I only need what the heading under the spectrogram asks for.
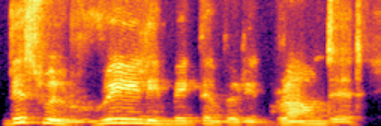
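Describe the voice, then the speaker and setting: An older woman from Nepal with a Nepali accent, giving informal, earnest advice as a guest speaker, with frequent hesitant pauses. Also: on the low side, darkish tone. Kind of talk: informal advice talk to parents. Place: virtual session over video call.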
